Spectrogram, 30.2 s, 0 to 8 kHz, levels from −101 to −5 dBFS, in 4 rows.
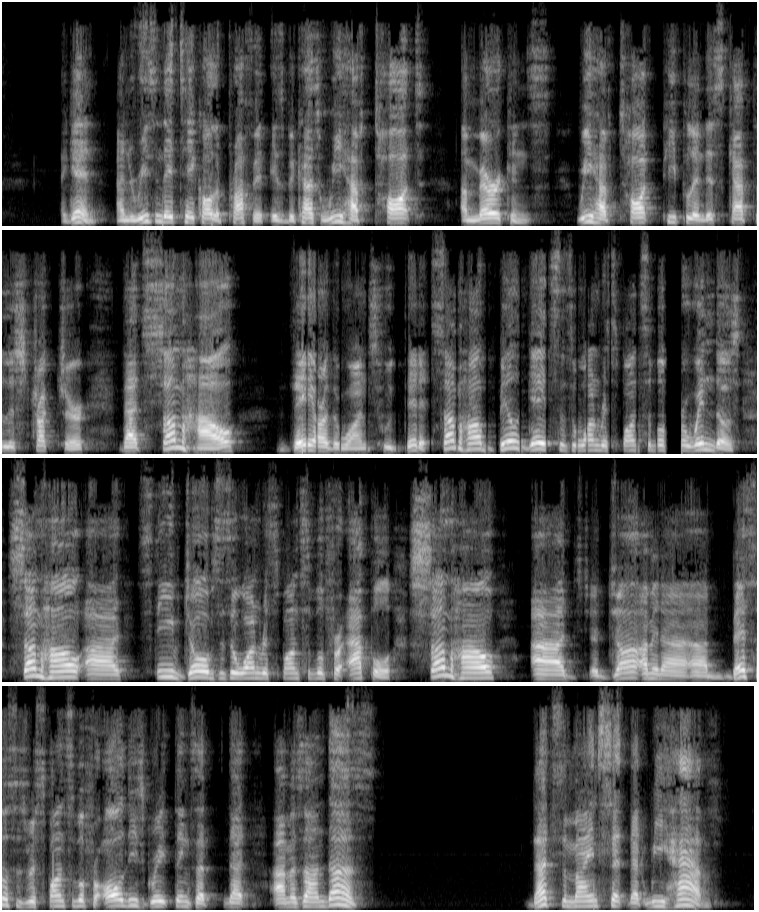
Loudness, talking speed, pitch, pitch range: -23 LUFS, 155 wpm, 175 Hz, 155-210 Hz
